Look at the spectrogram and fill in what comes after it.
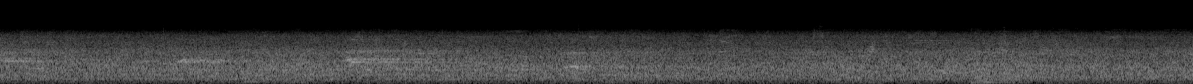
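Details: Steady broadband crowd hubbub with faint murmured speech and no animal sounds, recorded at a dog show.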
